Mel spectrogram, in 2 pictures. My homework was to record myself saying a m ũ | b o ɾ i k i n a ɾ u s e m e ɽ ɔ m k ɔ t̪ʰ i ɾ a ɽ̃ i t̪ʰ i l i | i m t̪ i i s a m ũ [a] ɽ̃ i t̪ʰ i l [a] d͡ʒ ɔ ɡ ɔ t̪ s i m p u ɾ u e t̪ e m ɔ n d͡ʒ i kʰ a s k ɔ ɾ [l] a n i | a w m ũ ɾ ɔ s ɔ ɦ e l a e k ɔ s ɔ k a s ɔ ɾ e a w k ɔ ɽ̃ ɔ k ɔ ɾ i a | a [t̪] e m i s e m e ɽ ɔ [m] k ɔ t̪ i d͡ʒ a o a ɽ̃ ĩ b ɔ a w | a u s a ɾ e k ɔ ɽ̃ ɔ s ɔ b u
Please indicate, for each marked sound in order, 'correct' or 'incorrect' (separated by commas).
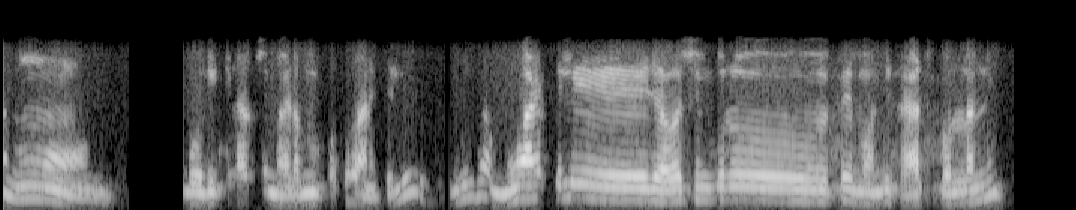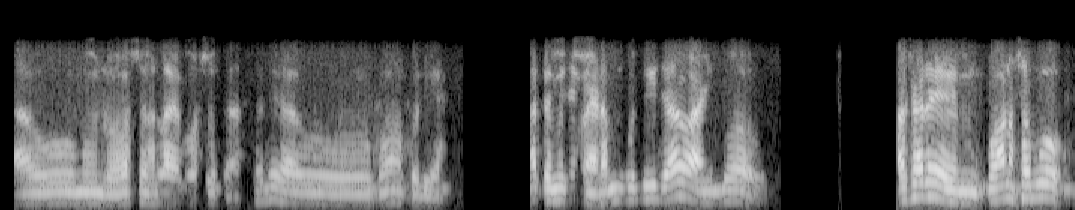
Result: correct, incorrect, correct, correct, correct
